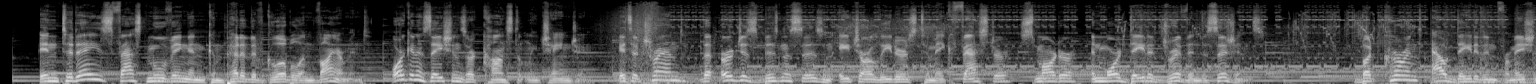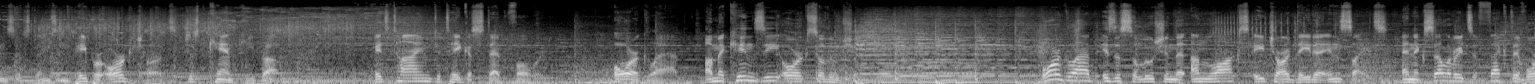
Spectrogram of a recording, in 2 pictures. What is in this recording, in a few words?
english corporate videos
